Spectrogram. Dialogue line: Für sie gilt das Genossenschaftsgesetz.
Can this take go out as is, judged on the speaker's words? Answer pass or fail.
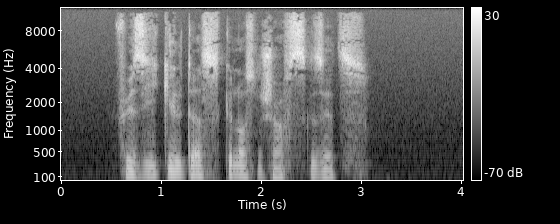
pass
